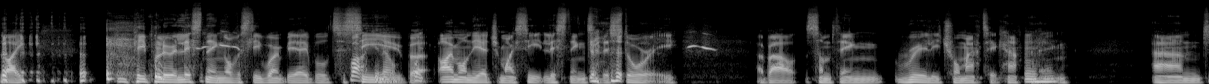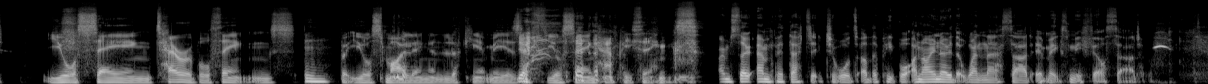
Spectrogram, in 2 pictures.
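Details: Adult male speaker; normal conversational speech.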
